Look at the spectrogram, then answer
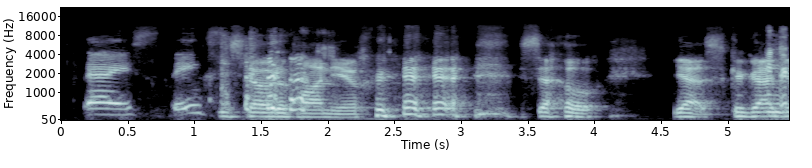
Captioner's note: laughs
